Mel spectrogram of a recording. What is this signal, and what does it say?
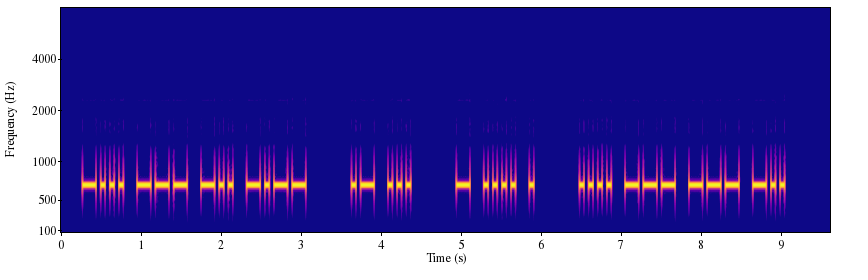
Morse code, heard as a keyed tone, about 21 wpm, 700 Hz. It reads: BODY AS THE HOOD
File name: Book One / 12-Chapter 12 - 21 WPM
